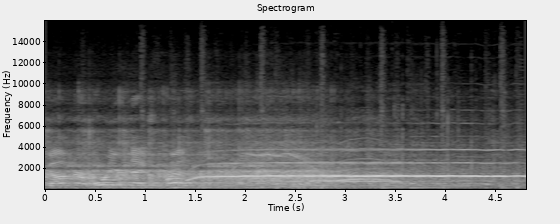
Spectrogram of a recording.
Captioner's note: crowd cheering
